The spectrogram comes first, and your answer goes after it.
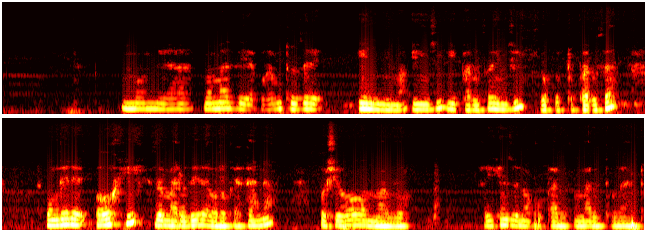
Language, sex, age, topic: Oshiwambo, female, 25-35, agriculture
